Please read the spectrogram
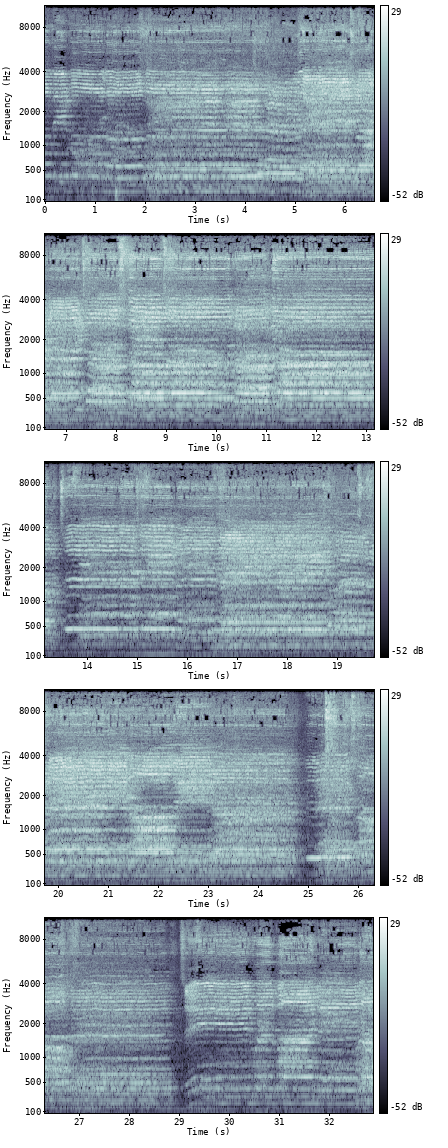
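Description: Congregation singing a hymn a cappella, many voices together, with brief pauses between lines.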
